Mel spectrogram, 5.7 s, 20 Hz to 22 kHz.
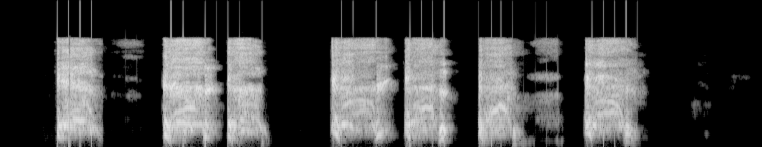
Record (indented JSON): {
  "cough_length": "5.7 s",
  "cough_amplitude": 31514,
  "cough_signal_mean_std_ratio": 0.54,
  "survey_phase": "alpha (2021-03-01 to 2021-08-12)",
  "age": "45-64",
  "gender": "Male",
  "wearing_mask": "No",
  "symptom_cough_any": true,
  "symptom_new_continuous_cough": true,
  "symptom_abdominal_pain": true,
  "symptom_fatigue": true,
  "symptom_headache": true,
  "symptom_change_to_sense_of_smell_or_taste": true,
  "symptom_loss_of_taste": true,
  "smoker_status": "Never smoked",
  "respiratory_condition_asthma": false,
  "respiratory_condition_other": false,
  "recruitment_source": "Test and Trace",
  "submission_delay": "14 days",
  "covid_test_result": "Negative",
  "covid_test_method": "RT-qPCR"
}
